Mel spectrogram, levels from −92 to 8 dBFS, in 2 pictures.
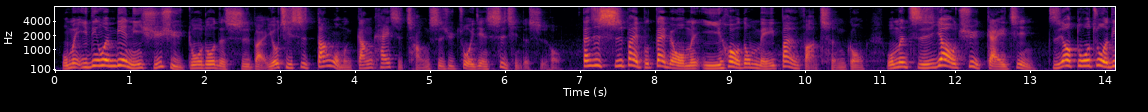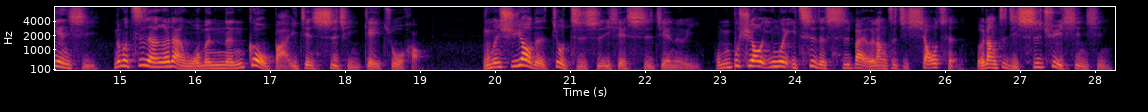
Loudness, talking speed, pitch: -27 LUFS, 260 characters per minute, 155 Hz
